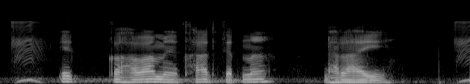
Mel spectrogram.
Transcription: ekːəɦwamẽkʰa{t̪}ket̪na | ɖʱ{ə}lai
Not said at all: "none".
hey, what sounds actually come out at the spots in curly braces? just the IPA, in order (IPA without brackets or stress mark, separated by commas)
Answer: d̪, ə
